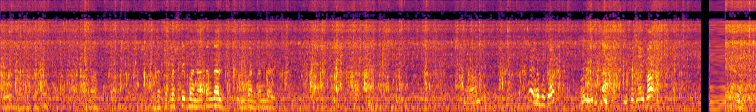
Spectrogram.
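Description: Water sloshes around wading legs.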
